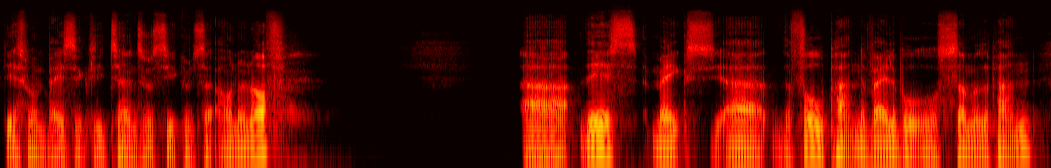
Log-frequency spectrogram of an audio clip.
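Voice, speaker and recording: A man demonstrating music software from a home studio, his voice strained and close to giving out, chatty and self-deprecating with jokey asides. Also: low-pitched, moderate pace, husky. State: strained, nearly losing his voice. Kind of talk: casual product walkthrough.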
